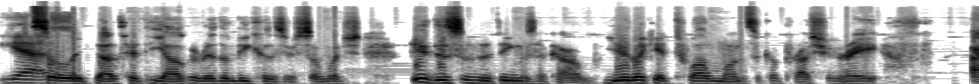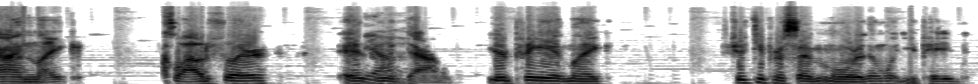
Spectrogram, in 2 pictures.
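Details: Adult male speaker in casual conversation, possibly a second speaker; ordinary conversational speech.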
